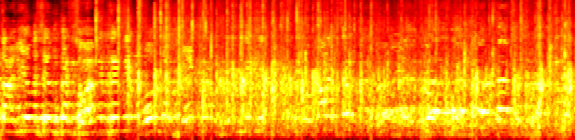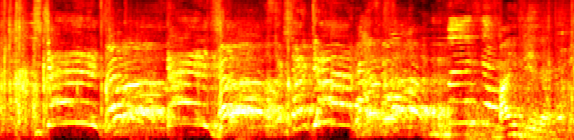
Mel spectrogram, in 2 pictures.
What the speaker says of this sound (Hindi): थोड़ा जोरदार तालियों से उनका स्वागत करेंगे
